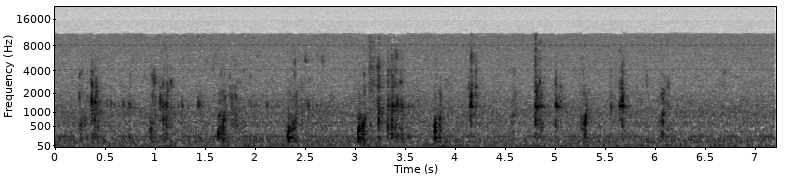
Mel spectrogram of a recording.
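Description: A person gulping soda from a can: soft, click-like swallows at an irregular pace, about one or two a second, faint against room tone.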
